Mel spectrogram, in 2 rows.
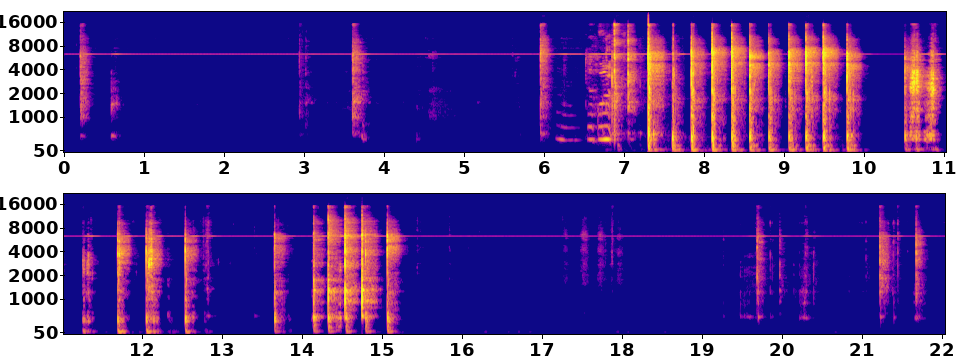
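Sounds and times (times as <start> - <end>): sharp knocks on hard object: 7.3 - 10.8, 11.7 - 12.8, 13.7 - 15.2.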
